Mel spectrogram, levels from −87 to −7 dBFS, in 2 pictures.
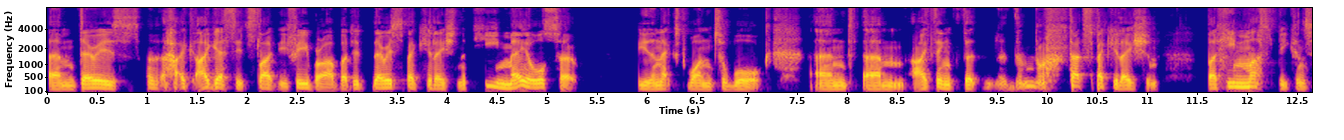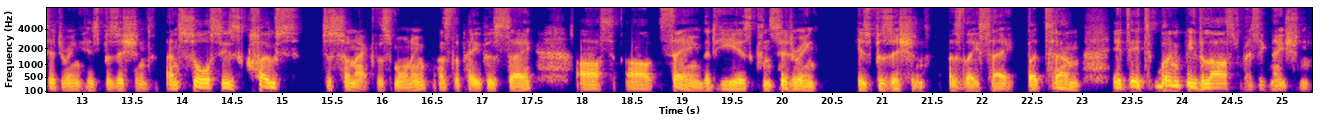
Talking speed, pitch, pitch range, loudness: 165 wpm, 85 Hz, 80-100 Hz, -17 LUFS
